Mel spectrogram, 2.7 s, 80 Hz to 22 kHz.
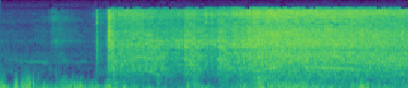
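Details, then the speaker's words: Mercedes-Benz C250 W204 after timing chain replacement, restarted after topping up empty power steering fluid that caused a noise: cranks briefly, catches straight away, smooth steady idle with no pump whine; normal start. "That's much better. Turn it off. Alright, good news, this car started first go."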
